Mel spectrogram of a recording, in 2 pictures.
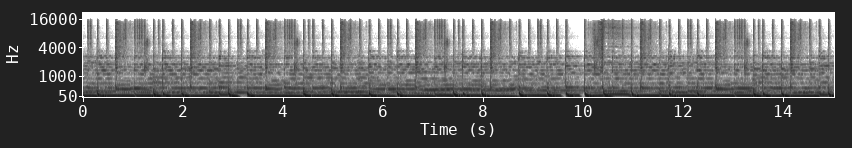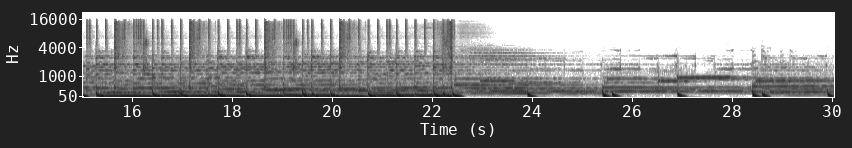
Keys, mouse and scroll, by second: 2.4-7.3 drag, 9.4-13.1 drag, 19.2-27.9 drag.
